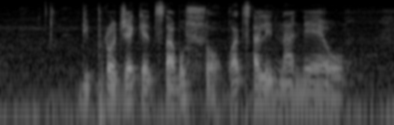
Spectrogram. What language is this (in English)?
Southern Sotho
